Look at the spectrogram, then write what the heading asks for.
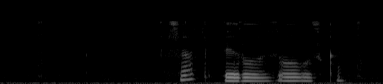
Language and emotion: Russian, sad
